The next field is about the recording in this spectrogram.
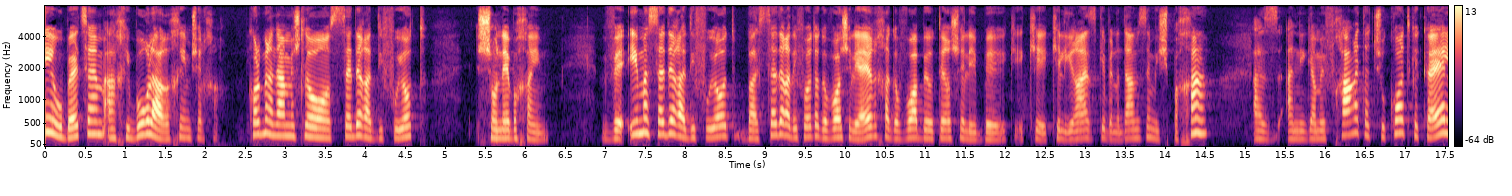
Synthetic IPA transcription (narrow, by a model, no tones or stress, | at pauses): iubeet͡se̞ma̰χibuʁleaːʁaχimʃe̞lχa̰ | ko̞lbe̞nadamjeʃlo̞se̞de̞ʁadifujo̞t | ʃo̞ne̞baχaim | ve̞ʔimase̞de̞ʁadifujo̞tbase̞deadifujo̞taɡavoaʃe̞liae̞ʁeχaɡavo̞abe̞jo̞te̞ʁʃe̞libekʰekʰeliʁazkebe̞nadamzemiʃpaχa | ʔazaniɡamefχaʁe̞tat͡ʃuko̞tke̞kael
